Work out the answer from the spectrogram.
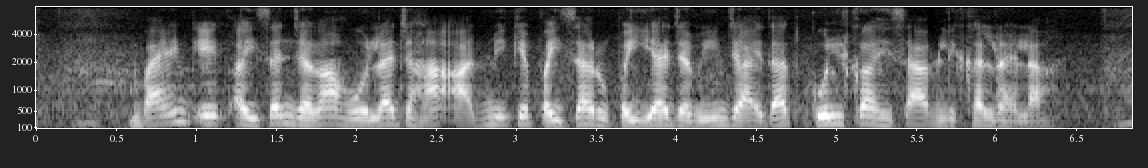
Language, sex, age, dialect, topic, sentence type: Bhojpuri, female, 25-30, Western, banking, statement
